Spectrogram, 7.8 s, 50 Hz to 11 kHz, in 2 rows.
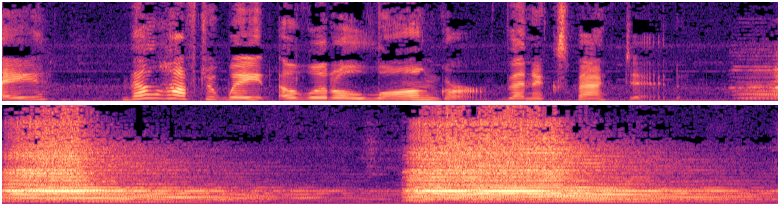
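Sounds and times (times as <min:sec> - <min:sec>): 
speech: 0:00.0 - 0:03.8
low rumble of approaching passenger train: 0:00.0 - 0:07.7
passenger train horn blasts arriving at Indianapolis station: 0:03.6 - 0:07.7.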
